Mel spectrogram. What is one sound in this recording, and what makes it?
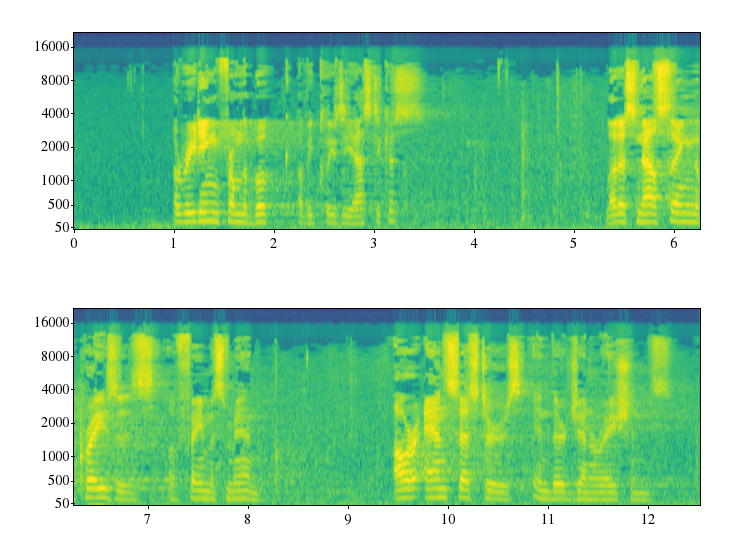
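A man speaks slowly and formally through a microphone in a large echoing hall.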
